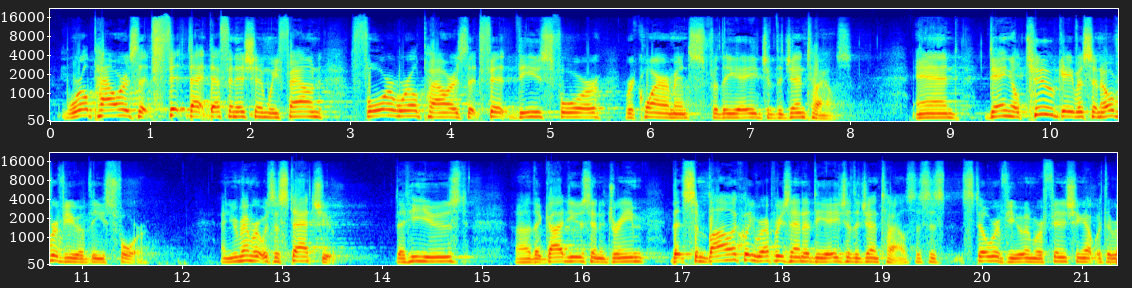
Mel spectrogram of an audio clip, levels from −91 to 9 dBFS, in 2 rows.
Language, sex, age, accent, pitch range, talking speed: English, male, 50-69, American, 130-165 Hz, 190 wpm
